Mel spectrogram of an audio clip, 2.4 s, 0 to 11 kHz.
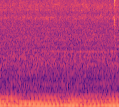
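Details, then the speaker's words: Normal idle on a 2007 Subaru STI with Accessport v2 and 91-octane base map, low wastegate, no check engine lights: deep, even rumble with regular pulses, no ticking or knocking. Owner notes turbo seals starting to leak, with occasional oil at startup. "We'll start it up right here. Car fires right up. It runs good."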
